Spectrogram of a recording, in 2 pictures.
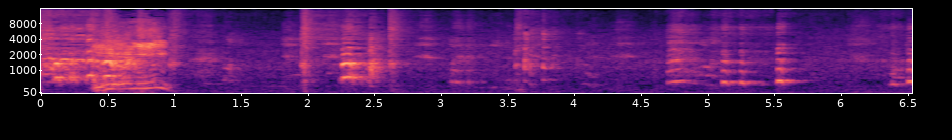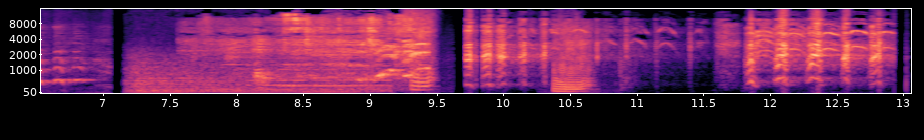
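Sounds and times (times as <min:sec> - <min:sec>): person laughing: 0:00.0 - 0:01.3, 0:08.9 - 0:13.0
noisy low rumble: 0:07.2 - 0:09.0.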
